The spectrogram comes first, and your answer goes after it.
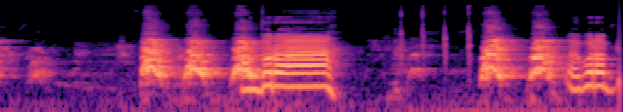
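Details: Jindo dogs at the Jindo Dog Theme Park kennels in Jindo County give a few quick barks, then a steady drawn-out wail lasting about half a second, followed by another burst of rapid barking.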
